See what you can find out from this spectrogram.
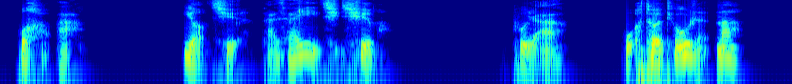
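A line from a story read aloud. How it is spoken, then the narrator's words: Laughing. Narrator (Chinese): 宋思明笑着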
